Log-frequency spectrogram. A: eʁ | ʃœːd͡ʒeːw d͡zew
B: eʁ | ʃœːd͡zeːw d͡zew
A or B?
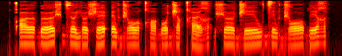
A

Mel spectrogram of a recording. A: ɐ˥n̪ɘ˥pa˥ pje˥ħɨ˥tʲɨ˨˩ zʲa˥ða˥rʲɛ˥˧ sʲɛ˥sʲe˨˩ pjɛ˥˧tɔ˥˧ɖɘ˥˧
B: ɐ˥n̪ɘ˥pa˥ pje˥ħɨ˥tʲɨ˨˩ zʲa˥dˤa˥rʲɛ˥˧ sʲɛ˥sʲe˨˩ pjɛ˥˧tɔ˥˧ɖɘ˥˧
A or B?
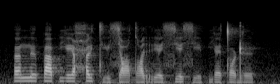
B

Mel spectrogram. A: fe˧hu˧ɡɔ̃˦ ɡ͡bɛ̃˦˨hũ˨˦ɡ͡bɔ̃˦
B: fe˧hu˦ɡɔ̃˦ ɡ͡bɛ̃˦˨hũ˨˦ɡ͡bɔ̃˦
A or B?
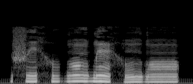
A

